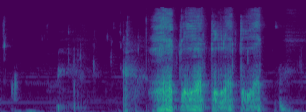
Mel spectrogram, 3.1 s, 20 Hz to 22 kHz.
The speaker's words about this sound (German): In den letzten 10 Minuten würde ich sagen, halt mal die Fresse und knuspern ins Mikrofon. Sushi laut.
